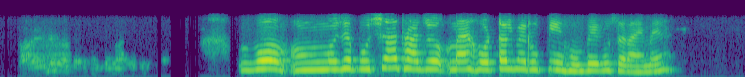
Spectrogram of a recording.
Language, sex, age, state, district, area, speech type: Hindi, female, 18-30, Bihar, Begusarai, urban, conversation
